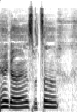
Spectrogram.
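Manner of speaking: campy robot voice, high and slow. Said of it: "I used to do this voice around the office".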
